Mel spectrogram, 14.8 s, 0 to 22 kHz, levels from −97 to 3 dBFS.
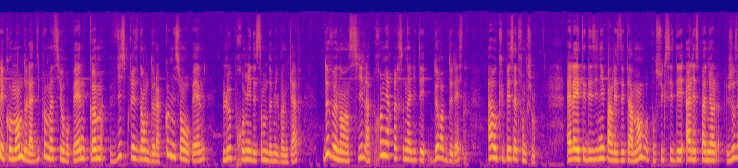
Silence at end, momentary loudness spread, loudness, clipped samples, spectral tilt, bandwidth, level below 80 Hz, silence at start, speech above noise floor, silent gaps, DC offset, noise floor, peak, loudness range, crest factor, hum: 0 s; 10 LU; -18 LUFS; under 0.1%; -5 dB/octave; 16 kHz; -62 dBFS; 0 s; 27 dB; none; under 0.1%; -44 dBFS; 0 dBFS; 3 LU; 18 dB; none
